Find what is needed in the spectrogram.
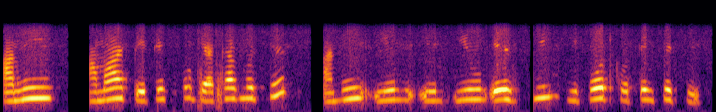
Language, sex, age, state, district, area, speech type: Bengali, female, 45-60, West Bengal, Birbhum, urban, conversation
